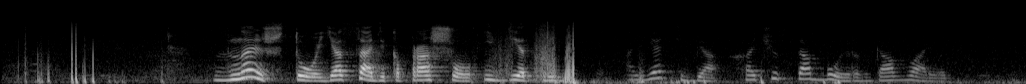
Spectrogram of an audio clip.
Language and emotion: Russian, angry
